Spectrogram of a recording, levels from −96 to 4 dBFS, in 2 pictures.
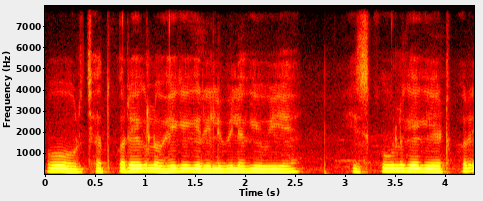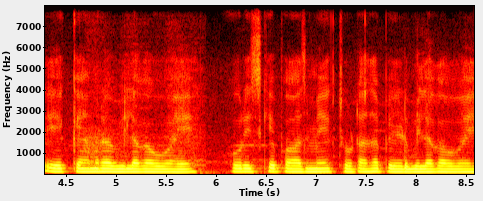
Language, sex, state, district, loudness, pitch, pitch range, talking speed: Hindi, male, Uttar Pradesh, Saharanpur, -15 LUFS, 135 Hz, 135-140 Hz, 230 wpm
